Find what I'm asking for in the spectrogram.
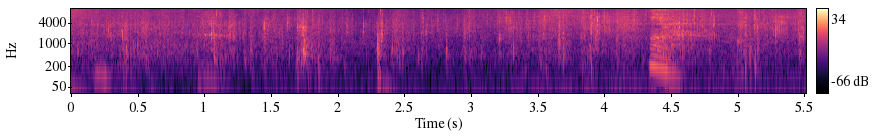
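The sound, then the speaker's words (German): Footsteps walking into a house: a few soft, irregular steps over a steady background hiss, quiet and without talk. “Gehen wir doch einfach mal ins Haus, oder?”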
